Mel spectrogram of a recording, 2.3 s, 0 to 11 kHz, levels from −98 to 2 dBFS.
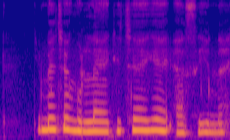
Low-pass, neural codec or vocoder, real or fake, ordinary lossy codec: none; none; real; none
